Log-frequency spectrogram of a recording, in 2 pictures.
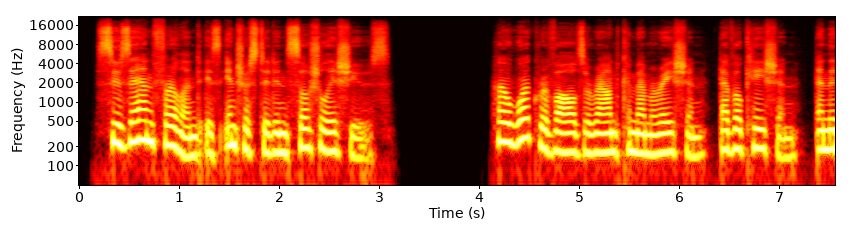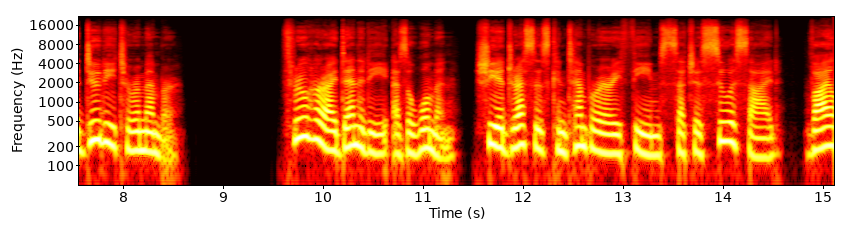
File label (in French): anglais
